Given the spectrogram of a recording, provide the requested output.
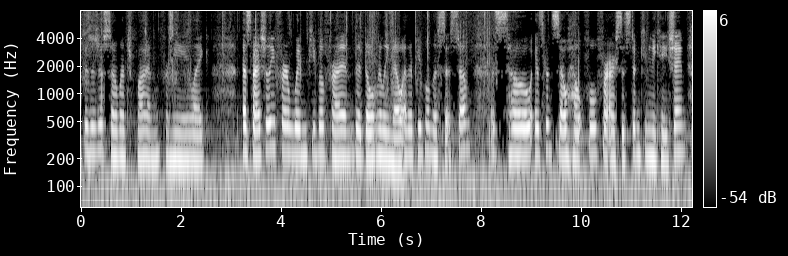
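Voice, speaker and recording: A woman's voice: medium pitch, slight background noise, poor audio. A congested woman chatting casually and rambling as she crafts at home, her thoughts often trailing off. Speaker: planner vlogger. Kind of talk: casual chat while crafting.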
